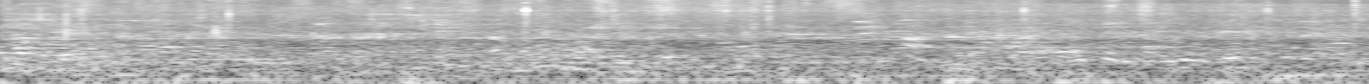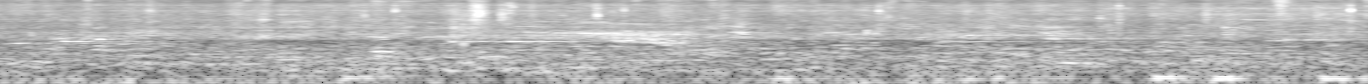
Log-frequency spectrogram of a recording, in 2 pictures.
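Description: Men and women talk in a low murmur nearby, outdoors.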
